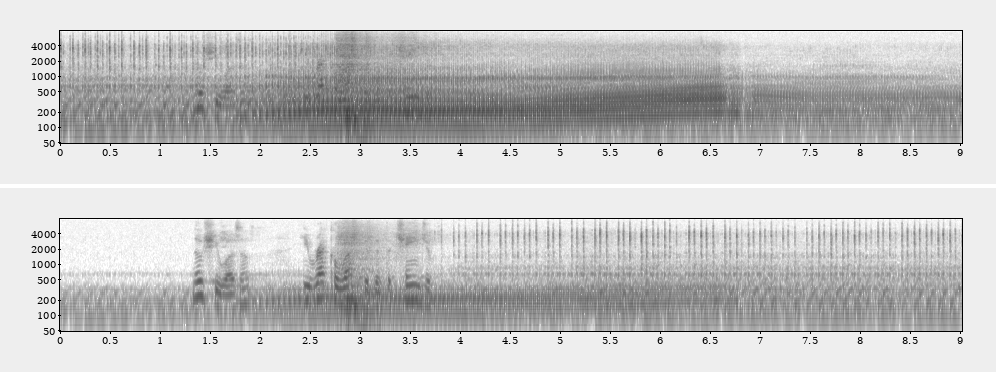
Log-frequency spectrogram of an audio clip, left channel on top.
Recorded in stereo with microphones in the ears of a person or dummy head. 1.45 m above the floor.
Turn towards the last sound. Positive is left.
turn(degrees=45)  # may be behind; listen again after turning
